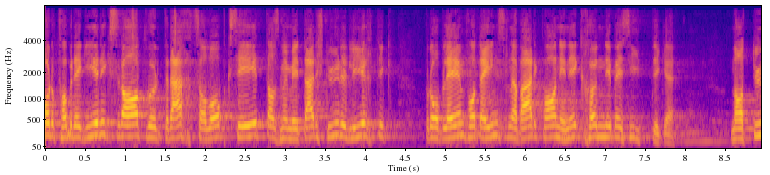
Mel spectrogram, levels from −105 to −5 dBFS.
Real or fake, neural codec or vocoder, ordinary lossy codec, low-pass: real; none; none; 7.2 kHz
